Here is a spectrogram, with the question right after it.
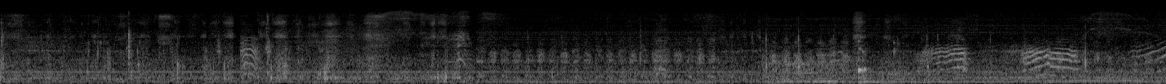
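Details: Boxer dog in labour with four puppies, licking the second newborn and clearing the placenta as nursing begins; soft rhythmic panting and rustling, then several rising and falling high whines near the end.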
